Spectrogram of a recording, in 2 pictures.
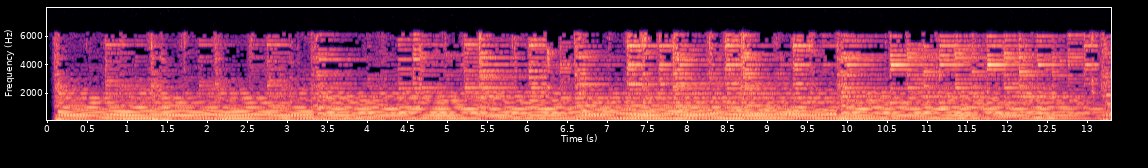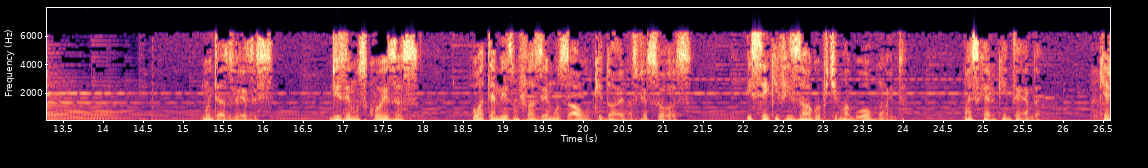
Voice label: reconciliaçao Masculino; Telemensagens; Dia Dos namorados; Telemensagens 2017

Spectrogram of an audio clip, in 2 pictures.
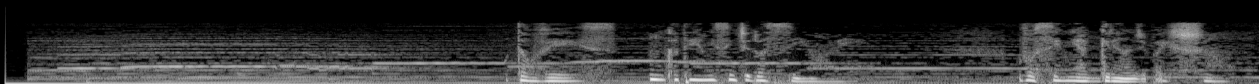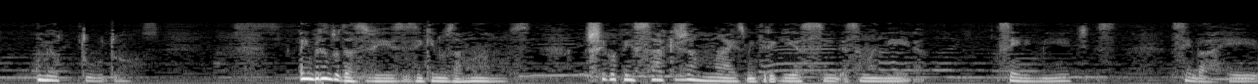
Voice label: EROTICA ADORO COMO VC FAZ FEM; Eróticas romanticas

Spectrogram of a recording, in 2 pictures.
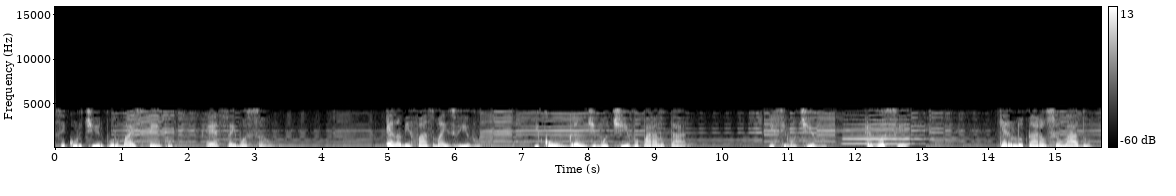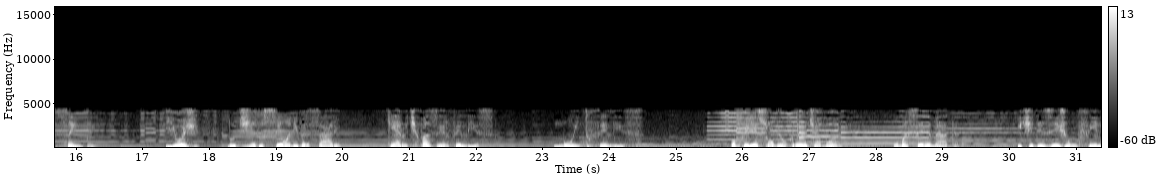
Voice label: Aniversario Esposa Masculino; Aniversários; Aniv Familiar

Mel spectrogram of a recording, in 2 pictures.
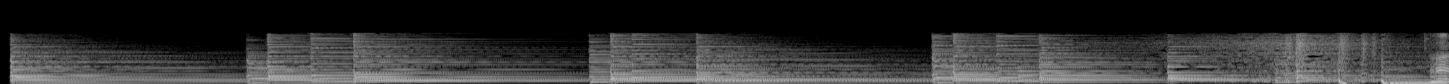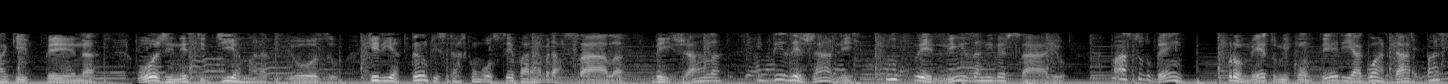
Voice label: AMANTE M, Telemensagens Aniversários

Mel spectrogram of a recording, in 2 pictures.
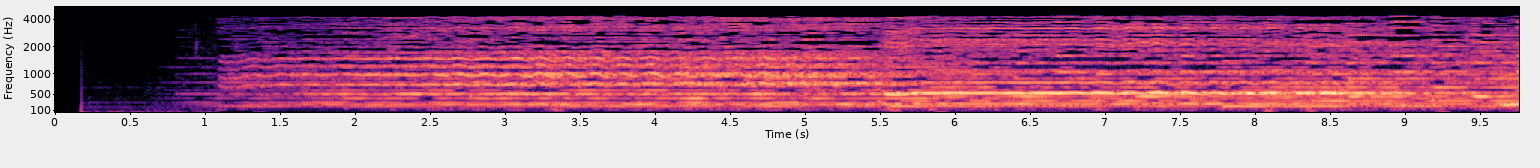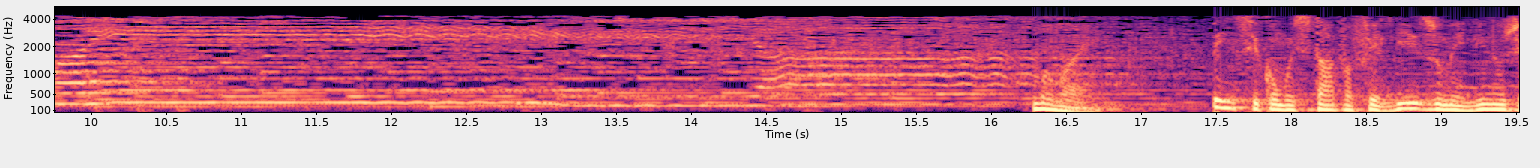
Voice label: NATAL FILHO P MÃE, Telemensagens; Natal e Ano novo

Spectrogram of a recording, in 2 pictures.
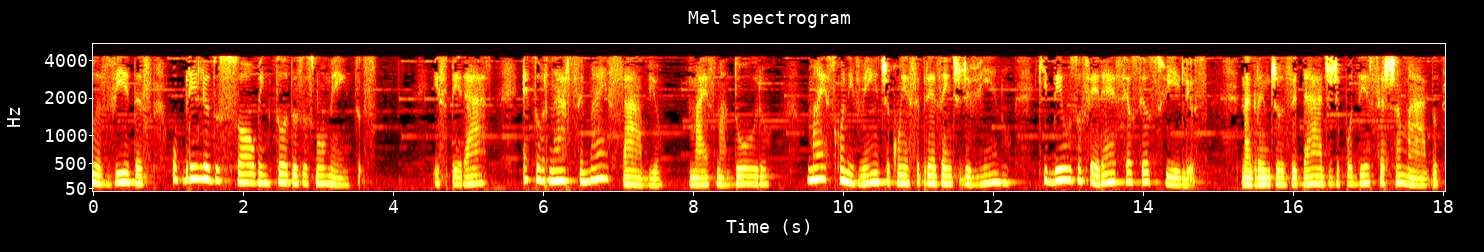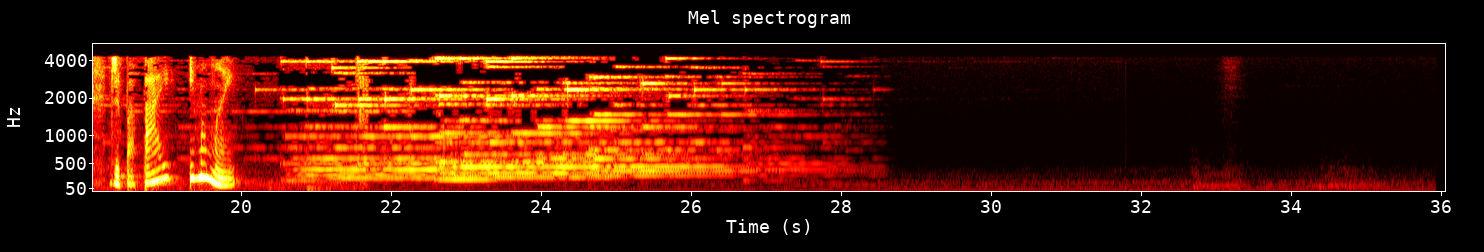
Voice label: PARAB. AO CASAL P FUTURO BEBE, fem

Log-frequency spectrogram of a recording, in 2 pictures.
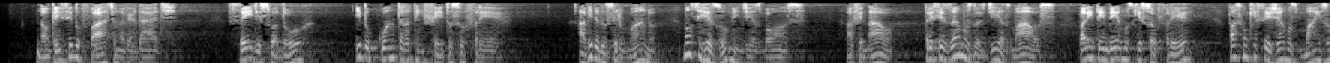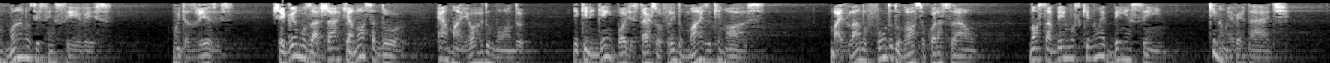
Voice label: Conforto Geral Masculino, Só Voz; Telemensagens; Telemensagens 2017

